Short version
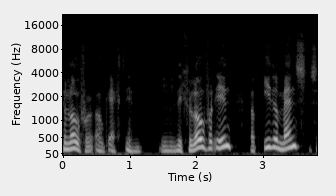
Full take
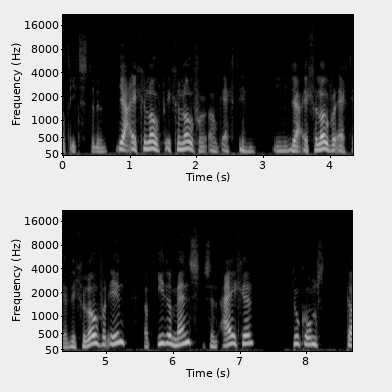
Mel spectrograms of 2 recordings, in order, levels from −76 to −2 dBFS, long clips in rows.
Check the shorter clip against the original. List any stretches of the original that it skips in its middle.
0:03.4-0:04.4

